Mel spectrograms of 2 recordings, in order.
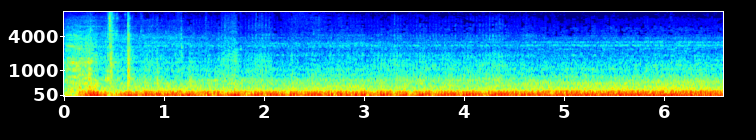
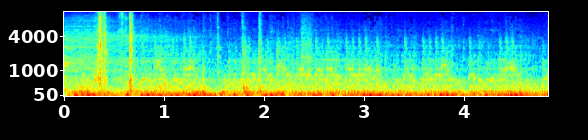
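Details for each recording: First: Mitsubishi Lancer Evolution IX, fully cold start after a repair that bypasses a resistor: quick crank, then an even, steady low idle with no stumble. Previously it hunted and nearly died until warm; now a normal cold idle. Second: Mitsubishi Lancer Evolution IX on a cold start: lumpy, uneven idle with irregular thumps and sagging beats, stumbling and nearly dying; it runs fine once warm, and the owner first suspected the tune.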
